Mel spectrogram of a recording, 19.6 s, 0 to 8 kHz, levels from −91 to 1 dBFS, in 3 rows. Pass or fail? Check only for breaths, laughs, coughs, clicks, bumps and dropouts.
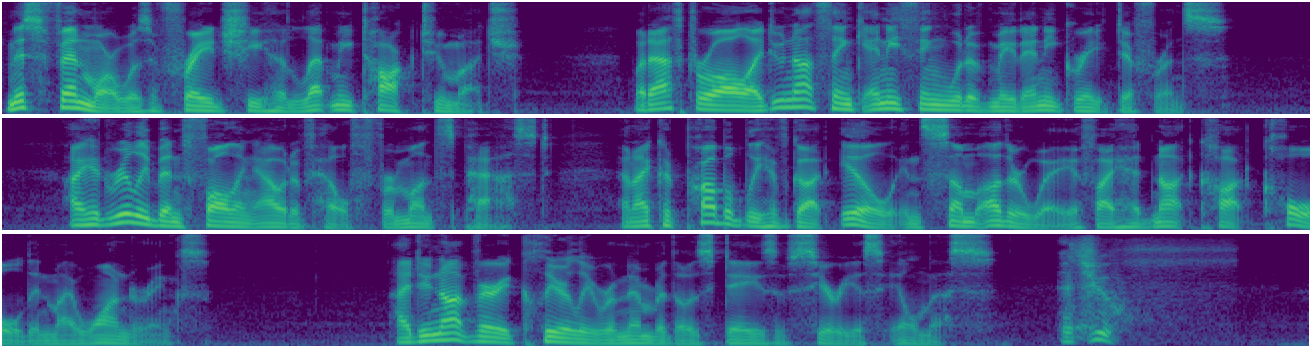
fail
